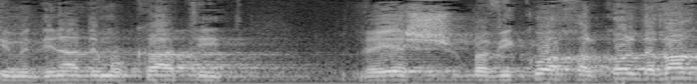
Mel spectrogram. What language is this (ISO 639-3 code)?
heb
